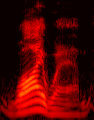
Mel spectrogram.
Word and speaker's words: YWAM: It turns out that David Cunningham is the son of the two founders of a worldwide cult whose name is usually pronounced YWAM,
